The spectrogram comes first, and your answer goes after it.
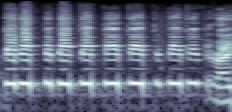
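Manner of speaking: high, quick beeping like a telegraph key; telegraph beeps. Retold or imitated. Host imitating the undersea telegraph cable, high beeping. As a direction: tap out the beeps like an old telegraph.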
